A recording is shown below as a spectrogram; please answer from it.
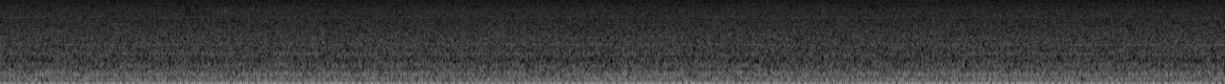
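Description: A steady low hum under a faint even hiss, with no distinct events.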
